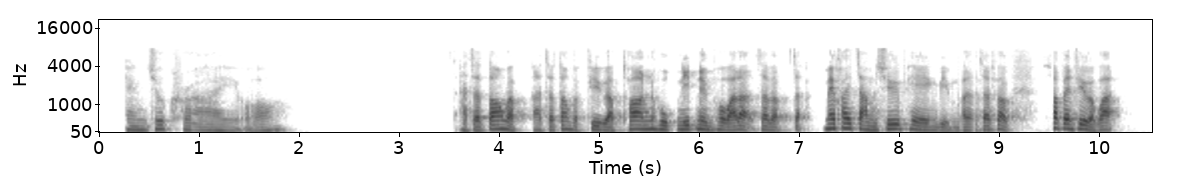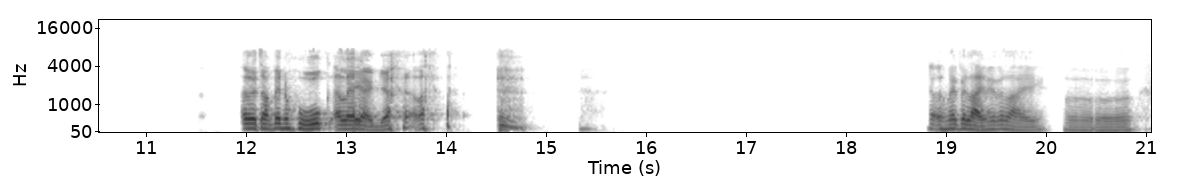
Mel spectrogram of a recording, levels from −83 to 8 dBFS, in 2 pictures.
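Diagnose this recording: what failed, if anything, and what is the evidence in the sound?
The fault is concealed Bluetooth headset packet loss, on the wireless link between headset and phone. Single dropouts at 7.41 s and 14.84 s are almost inaudible. Each spans about 7.5 ms, which fits one lost mSBC frame. At 13.04 to 13.13 s and 18.35 to 18.41 s, gaps cluster. The longest runs are 30 ms and 15 ms. These give a brief buzzy, held tone and a small warble as real audio resumes. The receiver filled each gap by repeating the best-matching recent stretch of waveform.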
